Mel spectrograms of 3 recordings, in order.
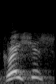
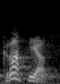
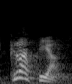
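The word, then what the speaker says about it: gracias: it please okay muchas gracious Amigo no no no not gracious that word is graas you see in Spanish the C is pronounced th look graas you see th you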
